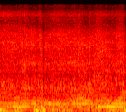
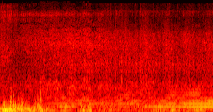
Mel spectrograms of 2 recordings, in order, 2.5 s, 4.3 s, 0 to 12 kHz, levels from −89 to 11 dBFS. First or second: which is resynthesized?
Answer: first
